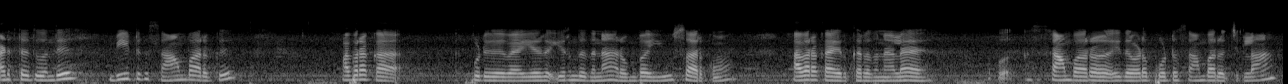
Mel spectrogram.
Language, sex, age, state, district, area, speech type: Tamil, female, 45-60, Tamil Nadu, Perambalur, rural, spontaneous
